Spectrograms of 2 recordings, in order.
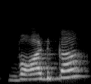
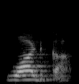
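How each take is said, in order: First: The word begins with a buzzing V sound. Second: The word begins with a rounded W sound. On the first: The speaker calls it right. "It's vodka" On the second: The speaker calls it wrong. "not vodka"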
